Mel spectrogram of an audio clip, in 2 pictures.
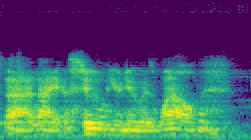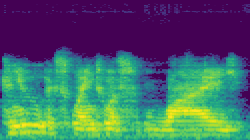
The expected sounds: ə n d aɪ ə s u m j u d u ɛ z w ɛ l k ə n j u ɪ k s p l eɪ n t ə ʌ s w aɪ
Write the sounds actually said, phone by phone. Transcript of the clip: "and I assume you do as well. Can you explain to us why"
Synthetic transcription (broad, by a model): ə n aɪ ə s u m j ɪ d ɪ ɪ z w ɛ l k ə n j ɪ ɪ k s p l eɪ n t ə ʌ s w aɪ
